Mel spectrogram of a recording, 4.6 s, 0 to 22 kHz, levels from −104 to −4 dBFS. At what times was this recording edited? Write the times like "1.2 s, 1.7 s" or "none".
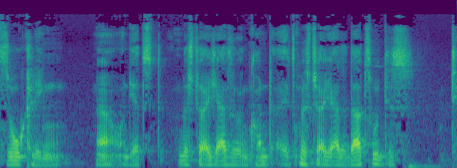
none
